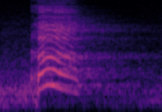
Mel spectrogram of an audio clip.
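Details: Third-grade boy who swallowed a toy whistle while playing: brief, high, squawking whistle-like tone rising and falling with breath from the whistle lodged in his airway/throat, later removed surgically; inhaled whistle airway foreign body.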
